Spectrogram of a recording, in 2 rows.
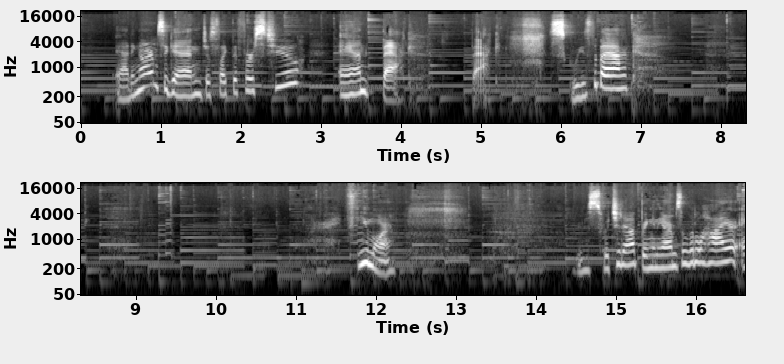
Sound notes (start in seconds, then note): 12.3 inhales and exhales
